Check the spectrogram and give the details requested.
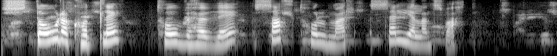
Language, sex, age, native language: Icelandic, female, 20-29, Icelandic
